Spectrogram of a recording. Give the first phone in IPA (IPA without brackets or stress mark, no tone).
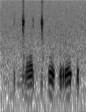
ɡ͡ǀ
